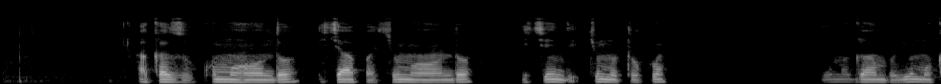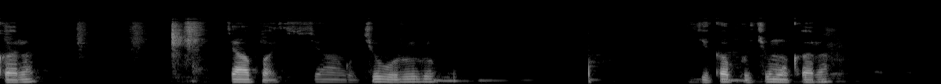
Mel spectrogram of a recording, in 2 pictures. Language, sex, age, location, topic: Kinyarwanda, male, 18-24, Kigali, finance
